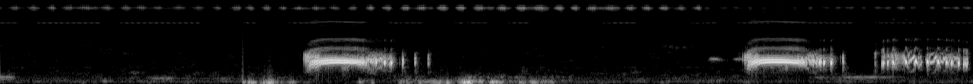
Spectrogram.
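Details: Local Indonesian zebra dove with a big voice, its song used as a lure to prompt other doves to sing quickly; two loud, rich cooing phrases about four seconds apart, with low thumping and handling noises between them.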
